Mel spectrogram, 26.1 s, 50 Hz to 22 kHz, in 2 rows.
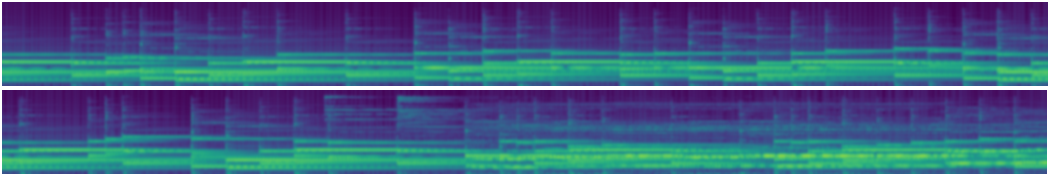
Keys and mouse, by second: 0.4 Tab, 1.6 middle click, 2.6 middle click, 3.8 Tab, 5.1 e, 7.7 KP_1, 8.8 z, 10.6 s, 12.2 click, 15.1 c, 17.0-18.1 drag, 18.1 c, 19.3 click, 20.3 c, 20.5 click, 22.6 c, 23.8 click, 25.2 c, 25.6-26.1 drag.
